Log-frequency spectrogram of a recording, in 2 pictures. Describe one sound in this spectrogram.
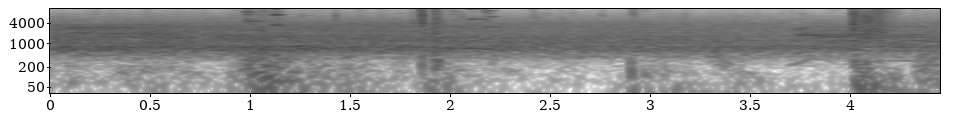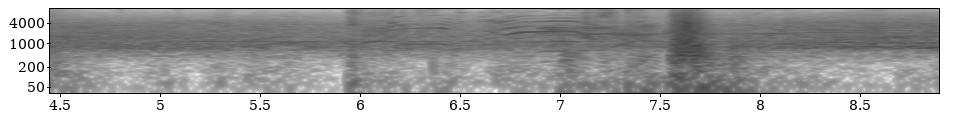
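Heavy thuds of bodies hitting the mat boom now and then.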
